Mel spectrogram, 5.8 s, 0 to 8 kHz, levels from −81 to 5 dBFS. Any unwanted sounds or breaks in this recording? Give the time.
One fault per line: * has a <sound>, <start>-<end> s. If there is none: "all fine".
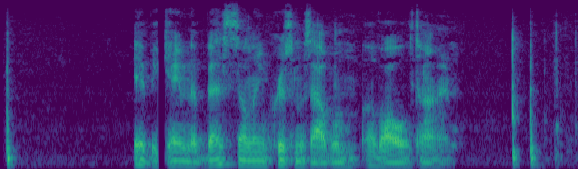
* has a dropout, 1.6-1.6 s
